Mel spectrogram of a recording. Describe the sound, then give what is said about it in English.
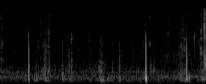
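Someone munching grapes, a soft series of irregular wet crunches and bites, one sharper pop standing out amid the quiet chewing, with no talking. “I'm just munching some grapes now.”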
